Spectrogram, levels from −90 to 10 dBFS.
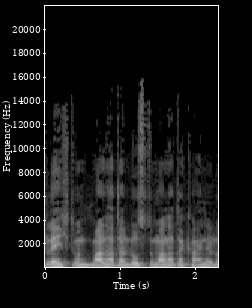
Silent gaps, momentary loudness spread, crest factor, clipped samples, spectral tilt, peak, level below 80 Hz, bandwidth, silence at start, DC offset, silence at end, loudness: none; 5 LU; 16 dB; under 0.1%; -6 dB/octave; -10 dBFS; -54 dBFS; 15.5 kHz; 0 s; under 0.1%; 0 s; -27 LUFS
